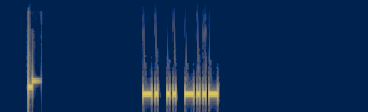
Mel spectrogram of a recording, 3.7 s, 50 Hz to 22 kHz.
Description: Morse code, heard as a keyed tone, about 40 wpm, 700 Hz. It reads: NIX
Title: USA Call Sign Postfixes - 3 Letters 40wpm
